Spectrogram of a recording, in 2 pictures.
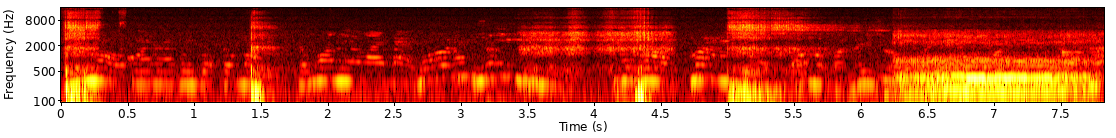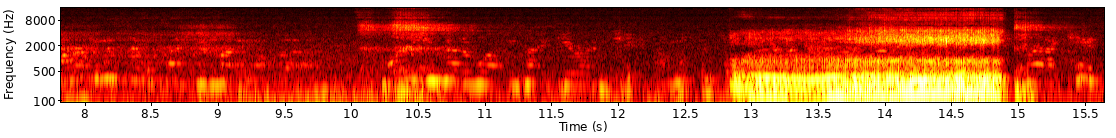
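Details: Staffordshire Bull Terrier x British Bulldog puppy asleep: repeated snorts and rumbling snores, with fluttering noises between breaths.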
